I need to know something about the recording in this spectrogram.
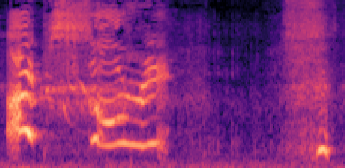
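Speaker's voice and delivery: high, drawn-out whimpering sorry; mock crying apology. Cohost laughing, he whimpers a high mock sorry. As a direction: whine it like a fake sob.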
